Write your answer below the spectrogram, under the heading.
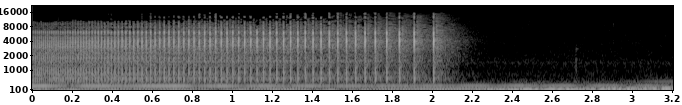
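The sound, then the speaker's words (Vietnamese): An old door creaks open with a long, strained creak whose pulses speed up and then cut off abruptly, leaving a low hum. “Tiếng cánh cửa cũ kỹ kêu lên có két.”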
